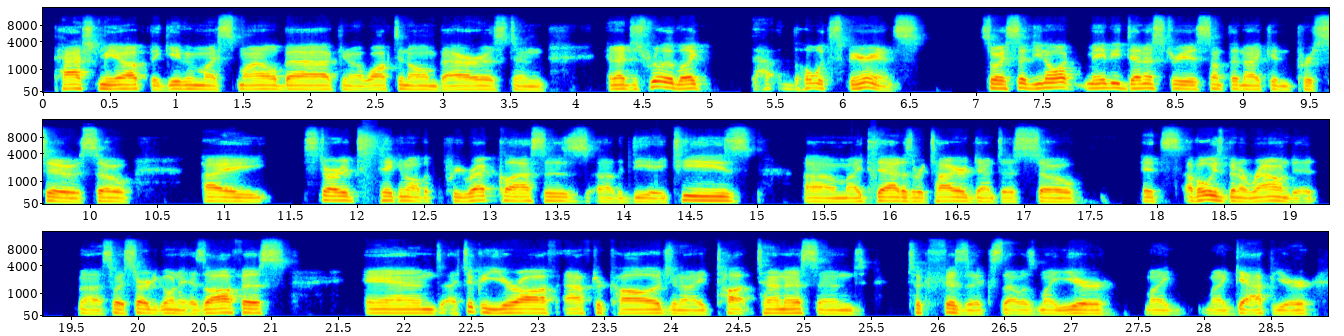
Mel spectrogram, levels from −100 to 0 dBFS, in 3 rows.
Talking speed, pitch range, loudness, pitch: 195 wpm, 110-130 Hz, -26 LUFS, 120 Hz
